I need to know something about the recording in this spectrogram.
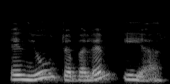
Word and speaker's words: Nummer: N-U-M-M-E-R. Here, if you see, there is a just U without umlaut. So it is pronounced as Nummer.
